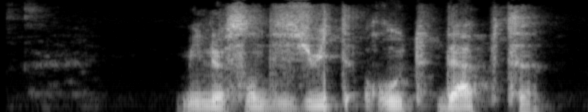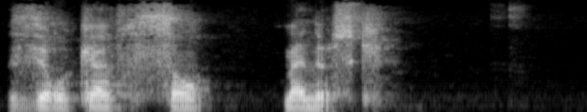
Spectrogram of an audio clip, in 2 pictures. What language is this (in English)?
French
